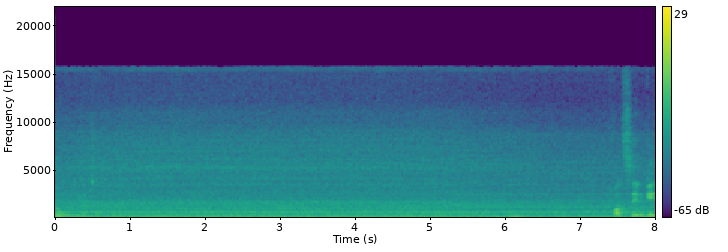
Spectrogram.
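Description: Bora S Pure cooktop extractor fan running steadily, a whooshing hum as it draws air and steam down through the hob's centre inlet from a pot of water at the boil.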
